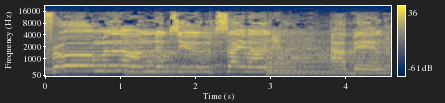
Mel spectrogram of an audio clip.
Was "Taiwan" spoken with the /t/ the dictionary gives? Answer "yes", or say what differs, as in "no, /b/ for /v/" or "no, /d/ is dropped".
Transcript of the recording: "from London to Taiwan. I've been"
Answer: no, /s/ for /t/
